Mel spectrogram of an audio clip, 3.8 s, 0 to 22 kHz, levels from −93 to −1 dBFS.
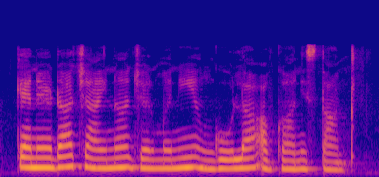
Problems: none marked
